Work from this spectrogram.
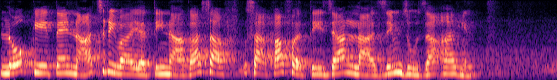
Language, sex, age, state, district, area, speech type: Sindhi, female, 18-30, Gujarat, Surat, urban, read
